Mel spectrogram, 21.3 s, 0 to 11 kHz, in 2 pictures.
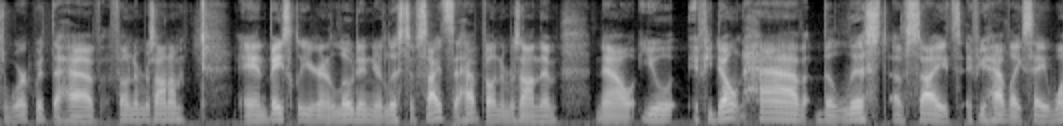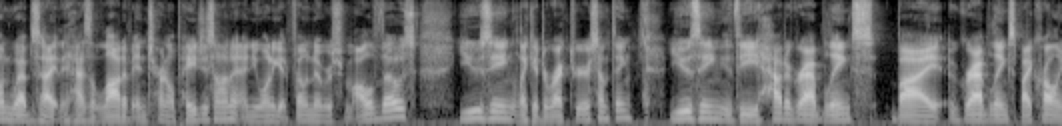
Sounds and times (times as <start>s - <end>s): Speech: 0.0s - 21.2s.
